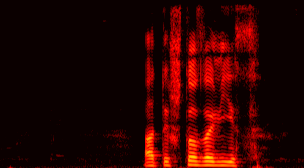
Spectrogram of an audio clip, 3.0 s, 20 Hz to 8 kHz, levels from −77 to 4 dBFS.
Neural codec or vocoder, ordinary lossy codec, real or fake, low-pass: none; none; real; none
